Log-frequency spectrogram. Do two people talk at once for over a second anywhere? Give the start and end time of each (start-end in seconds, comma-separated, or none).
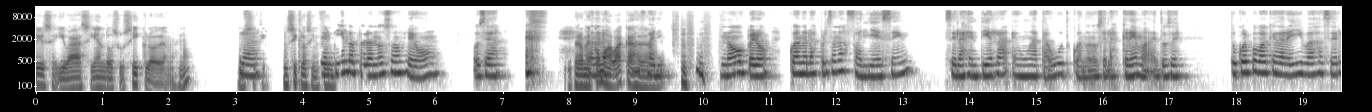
8.2-9.5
